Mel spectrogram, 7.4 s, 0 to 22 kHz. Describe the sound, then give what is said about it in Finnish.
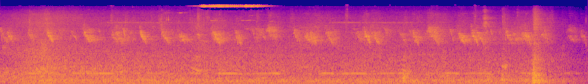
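Many birds chirp and call together in a steady, overlapping chatter in the ruins of a grain silo in a port in Lebanon, destroyed by an ammonium nitrate explosion in August 2020, over a constant hiss of background noise, with a couple of brief knocks near the end. “Linnut ovat vallanneet Siilon raunion.”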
